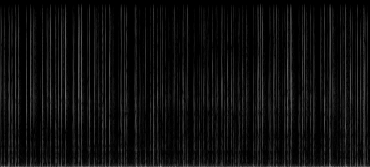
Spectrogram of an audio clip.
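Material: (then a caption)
Plastic. A small, hollow green plastic roll-on deodorant bottle with a plastic cap is held sideways in both hands and tapped quickly with long acrylic nails. The result is a dense, rapid stream of dry, bright clicks with no ring, over a faint low rumble.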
